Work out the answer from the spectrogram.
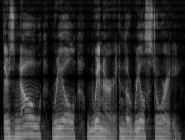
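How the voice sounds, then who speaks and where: A man performing slam poetry in an emphatic, rhythmic delivery with deliberate pauses and repetition. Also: medium pitch, no echo, recorded from a distance. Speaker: slam poet.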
